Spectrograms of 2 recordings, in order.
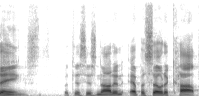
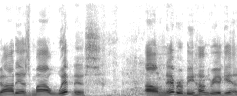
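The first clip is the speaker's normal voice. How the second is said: put-on Virginia accent, higher; 4 semitones higher than usual. Quoting another speaker's earlier words back to her: imitating a virginia accent. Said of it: "in your best Virginia accent".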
